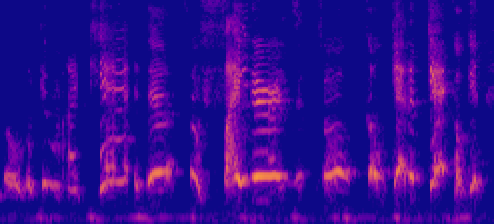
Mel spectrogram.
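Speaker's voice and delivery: high, loud squealing cheer; woman cheering her cat in a fight, high and loud. Retold or imitated. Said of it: "I was like".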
